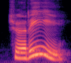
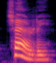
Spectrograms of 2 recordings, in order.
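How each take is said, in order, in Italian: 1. Viene pronunciata con una pronuncia thailandese. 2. Viene pronunciata con una pronuncia inglese. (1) "per dirla con la pronuncia thailandese" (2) "il termine inglese cherry"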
